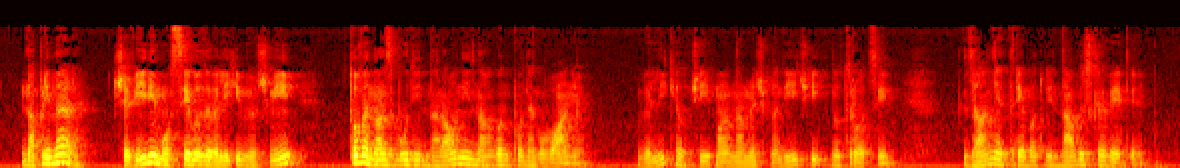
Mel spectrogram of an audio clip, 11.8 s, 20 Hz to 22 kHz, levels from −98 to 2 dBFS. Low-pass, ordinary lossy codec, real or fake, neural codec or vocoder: 19.8 kHz; MP3, 48 kbps; real; none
